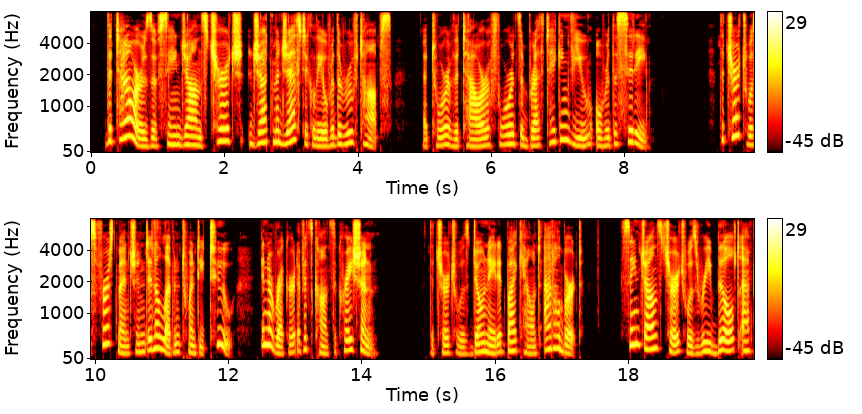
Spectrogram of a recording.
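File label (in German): Audioführung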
